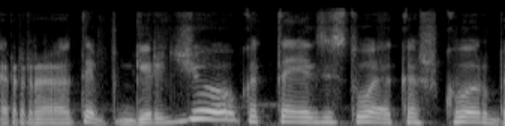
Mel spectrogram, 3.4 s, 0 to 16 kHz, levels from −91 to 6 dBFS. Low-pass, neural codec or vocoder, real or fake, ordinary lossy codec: 10.8 kHz; vocoder, 24 kHz, 100 mel bands, Vocos; fake; Opus, 24 kbps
